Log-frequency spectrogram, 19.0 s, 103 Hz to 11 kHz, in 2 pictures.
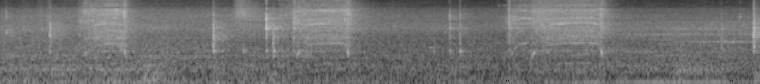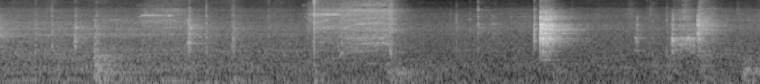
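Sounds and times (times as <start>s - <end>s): power drill motor whine: 1.0s - 1.7s, 3.7s - 4.5s, 6.3s - 7.7s, 13.4s - 14.5s.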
